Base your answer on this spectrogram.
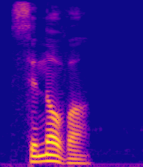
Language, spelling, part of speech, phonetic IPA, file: Polish, synowa, noun, [sɨ̃ˈnɔva], Pl-synowa.ogg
